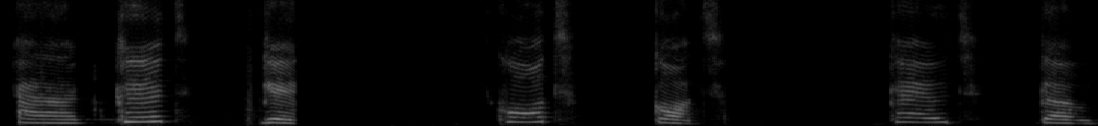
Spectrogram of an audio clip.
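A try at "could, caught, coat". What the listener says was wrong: Yes, you should pronounce aspiration in the first column. For example, cot, coat, cave. You see, you should hear the sound.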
